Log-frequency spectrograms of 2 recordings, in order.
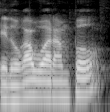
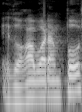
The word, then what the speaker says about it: Edogawa Rampo: y él, su seudónimo, Edogawa Rampo, si te fijas a la hora de pronunciar, se parece mucho a Edgar Allan Poe, Edogawa Rampo, Edgar Allan Poe, ¿no?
